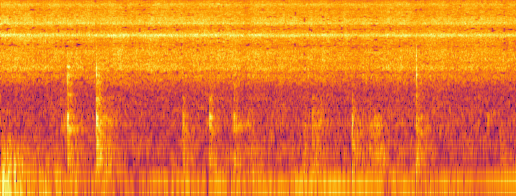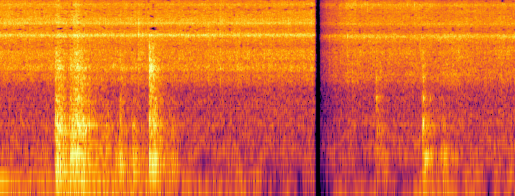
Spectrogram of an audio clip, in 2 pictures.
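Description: Diced onion and green capsicum sizzling in hot oil in a nonstick frying pan while a wooden spatula stirs them, scraping and tapping against the pan. The stirring is loudest about six seconds in, and the sound cuts out for a moment a little after eight seconds.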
